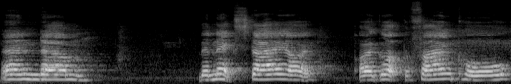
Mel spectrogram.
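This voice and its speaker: A woman with an Australian accent speaks in a fairly high, flat monotone. There is audible room echo and noticeable background noise. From Queensland, Australia. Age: 70s. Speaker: recovered addict telling life story. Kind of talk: testimony. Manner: halting.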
